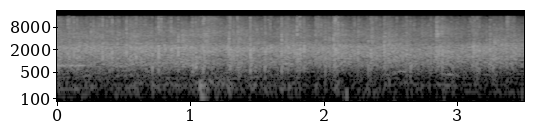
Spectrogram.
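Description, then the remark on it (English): Steady applause from a group of people for a young boy reciting his lines from a Christmas play, a dense, even patter of many hands clapping at constant loudness for a few seconds, with no one speaking over it. “He needs a hand clap for that one, guys.”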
